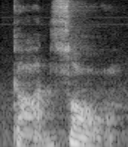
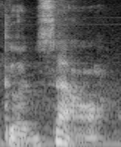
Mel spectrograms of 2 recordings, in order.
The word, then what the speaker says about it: Godsol: My dad wants it to be pronounced Good Cell. I'm okay with Godsol.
